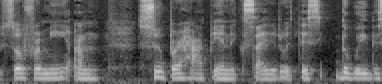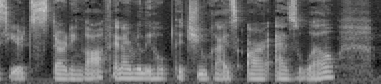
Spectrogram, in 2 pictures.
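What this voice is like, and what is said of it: Froggy, slightly hoarse voice. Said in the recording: “My voice is a little froggy because I'm kind of getting my first cold-ish situation of the year ... if I sound really froggy today”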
